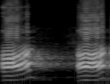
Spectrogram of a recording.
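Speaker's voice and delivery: अ called out loud and drawn; loud vowel demo. Shown as a demonstration. Teacher calls out अ for pupils to copy, loudly. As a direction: sound out अ clearly and loudly. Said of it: "तह पढ़ेंगे".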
